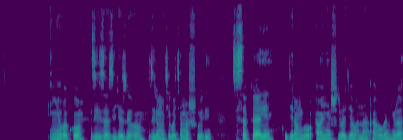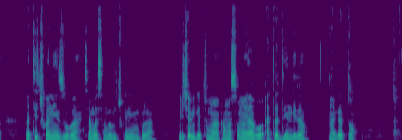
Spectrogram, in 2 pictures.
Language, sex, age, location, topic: Kinyarwanda, female, 50+, Nyagatare, education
